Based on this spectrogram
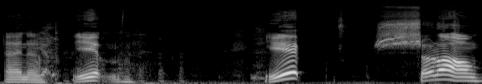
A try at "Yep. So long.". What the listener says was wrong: Longer on that yep. Yep.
